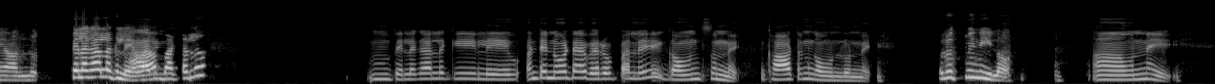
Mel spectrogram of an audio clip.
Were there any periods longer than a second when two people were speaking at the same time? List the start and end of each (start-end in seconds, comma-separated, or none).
none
